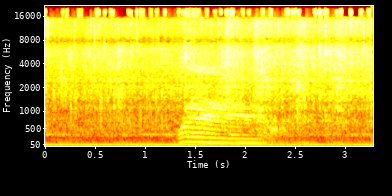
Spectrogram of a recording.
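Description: Mixed vegetables hitting a hot pan for arroz a la cubana, a steady sizzle and frying hiss under stirring, while a voice briefly exclaims over it.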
